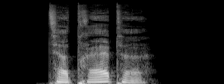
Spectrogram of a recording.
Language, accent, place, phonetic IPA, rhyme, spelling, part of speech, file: German, Germany, Berlin, [t͡sɛɐ̯ˈtʁɛːtə], -ɛːtə, zerträte, verb, De-zerträte.ogg
- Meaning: first/third-person singular subjunctive II of zertreten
